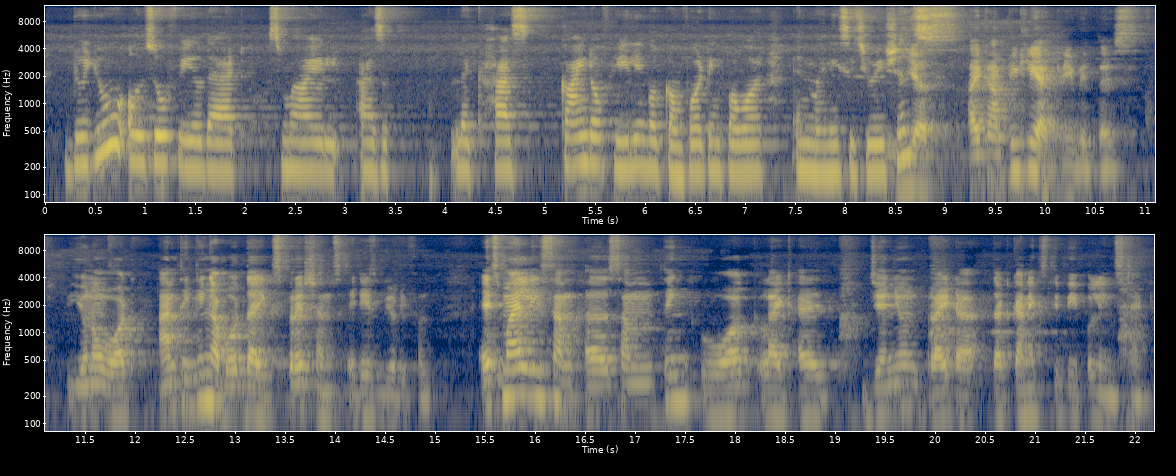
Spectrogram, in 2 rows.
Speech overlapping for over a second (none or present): none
